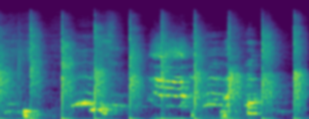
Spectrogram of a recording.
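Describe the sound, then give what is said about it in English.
Audience applause with sharp, fairly regular loud claps ringing out, while a man's voice talks over the clapping throughout. “You're a very good crowd. A loud crowd's a good crowd.”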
